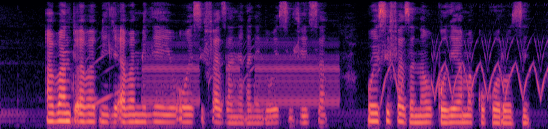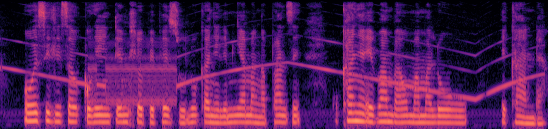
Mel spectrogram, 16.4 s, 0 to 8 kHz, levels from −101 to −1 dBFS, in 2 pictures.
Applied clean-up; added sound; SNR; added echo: none; Motor vehicle (road) / Siren; 17 dB; none.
